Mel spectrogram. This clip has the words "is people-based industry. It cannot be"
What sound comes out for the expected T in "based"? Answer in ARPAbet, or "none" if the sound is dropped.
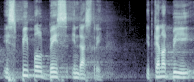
none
